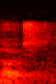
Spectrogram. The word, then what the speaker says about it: Łódź: In fact, there was a totally unexpected benefit of this choice, when as a student in Łódź Academy, we would pronounce it Lodz, this film academy that produced a couple of well-known directors like Mr.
